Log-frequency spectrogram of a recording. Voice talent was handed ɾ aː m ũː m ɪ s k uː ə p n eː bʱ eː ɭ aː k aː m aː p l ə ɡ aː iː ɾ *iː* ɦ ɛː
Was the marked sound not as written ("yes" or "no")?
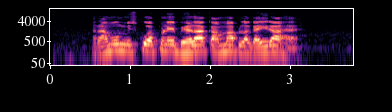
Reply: yes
